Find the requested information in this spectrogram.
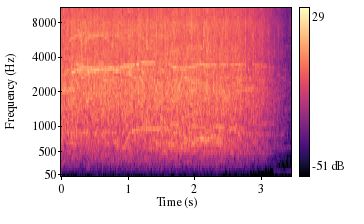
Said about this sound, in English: Okay, so the applause you're hearing is, is, is fake, y'all. It's not real. But we did perform a live show on April 15th in front of a live audience, but it was a Zoom mm-hmm. audience.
